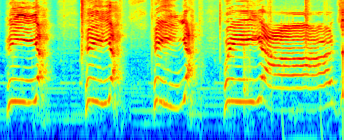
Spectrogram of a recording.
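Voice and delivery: high, loud karate yells; hero battle cry. Pretend. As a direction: shout like an action hero. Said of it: "am a hero".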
